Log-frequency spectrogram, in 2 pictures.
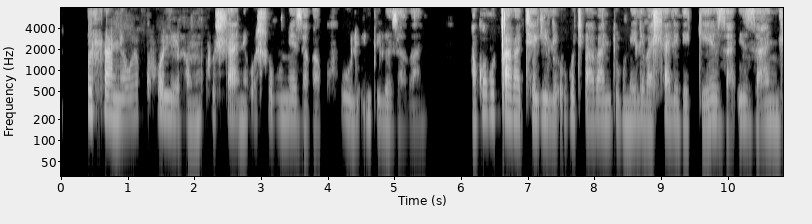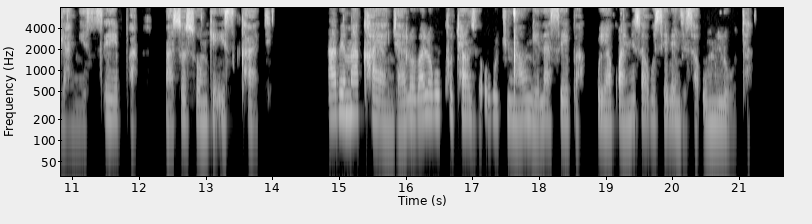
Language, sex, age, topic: North Ndebele, female, 25-35, health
